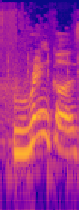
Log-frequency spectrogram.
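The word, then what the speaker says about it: wrinkles: आर yes these are रिंकल्स एंड we have to keep letter W silent जज आर रिंकल्स ही इज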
